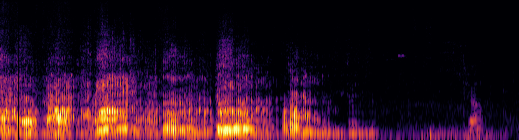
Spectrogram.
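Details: Lions of the Avoca Pride and the Northern Black Dam males at Thornybush: a deep roaring sequence of heavy grunting pulses about every half second, gradually weakening and fading out into quiet bush with a faint final grunt.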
